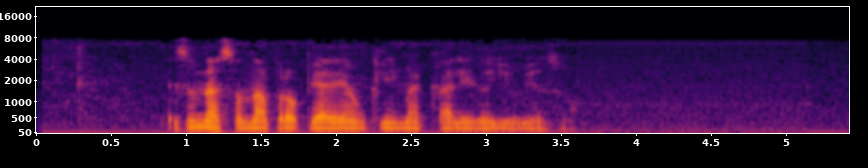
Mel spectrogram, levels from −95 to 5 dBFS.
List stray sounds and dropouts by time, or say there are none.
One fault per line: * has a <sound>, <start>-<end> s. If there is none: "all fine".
all fine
